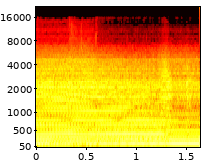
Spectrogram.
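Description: A loud, steady electrical hum from a power supply, with a buzzy, distorted edge and strong low harmonics, droning continuously with no pauses and no voices.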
